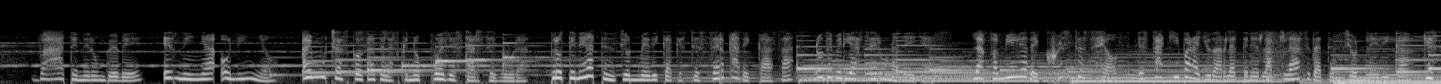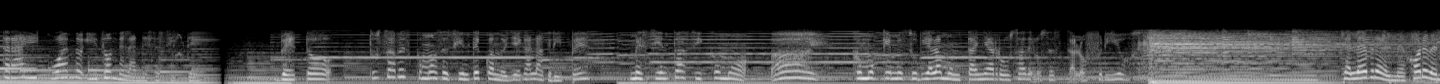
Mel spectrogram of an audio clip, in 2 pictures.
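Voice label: Spanish commercial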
